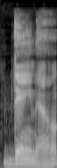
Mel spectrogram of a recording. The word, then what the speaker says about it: Dano: It is pronounced Dano.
